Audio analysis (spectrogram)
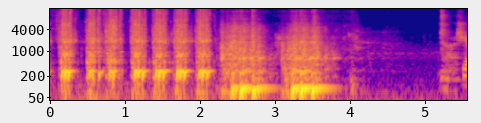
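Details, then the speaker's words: Honda S65, first kick-start attempt after acquiring with fuel newly connected: a few quick firing bursts then two heavy booming backfires and silence; owner suspects carb flooding the cylinder or ignition timing 180 degrees out, leans toward timing. "Right, well, she weren't happy. Couple of massive backfires. So it's either the carb is just flooding straight into the cylinder, so I've taken the carb off, or the ignition timing's 180 degrees out."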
